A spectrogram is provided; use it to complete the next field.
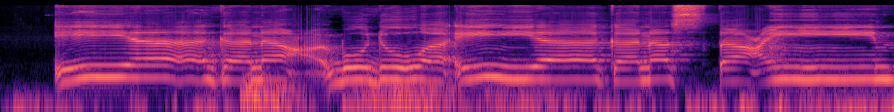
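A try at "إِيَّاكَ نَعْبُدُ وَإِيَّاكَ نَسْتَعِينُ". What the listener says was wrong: bagus lanjut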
